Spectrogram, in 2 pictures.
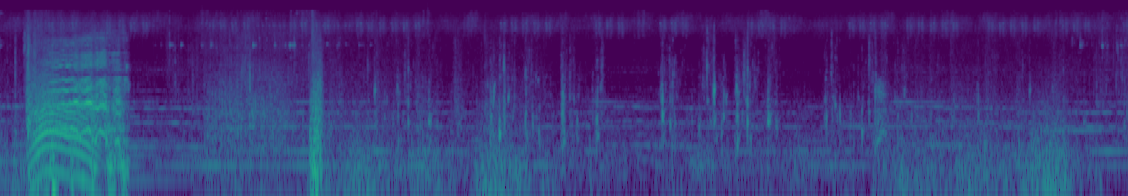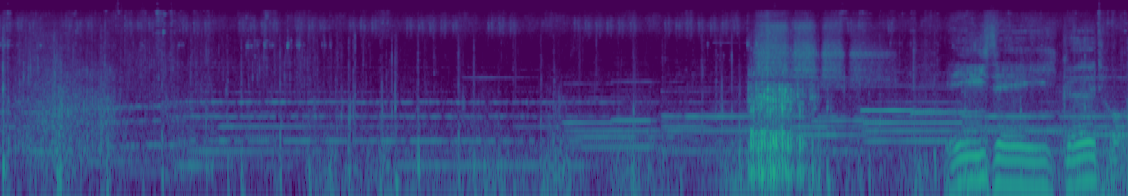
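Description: A horse in Kingdom Come: Deliverance II whinnies loudly at the start and again near the end, with scattered hoof clip-clops and game ambience in between.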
